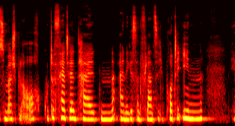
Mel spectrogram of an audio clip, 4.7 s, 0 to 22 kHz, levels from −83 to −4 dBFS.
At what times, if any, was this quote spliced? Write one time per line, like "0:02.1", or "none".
none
